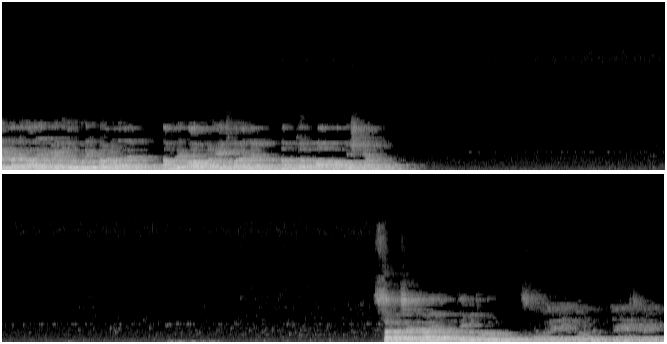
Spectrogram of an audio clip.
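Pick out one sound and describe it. A man sings through a microphone in a large echoing room.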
